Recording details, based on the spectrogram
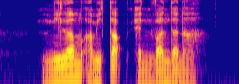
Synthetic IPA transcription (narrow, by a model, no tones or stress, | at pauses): nilãma̰mit̪a̰p̚ɛ̃nvãndana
